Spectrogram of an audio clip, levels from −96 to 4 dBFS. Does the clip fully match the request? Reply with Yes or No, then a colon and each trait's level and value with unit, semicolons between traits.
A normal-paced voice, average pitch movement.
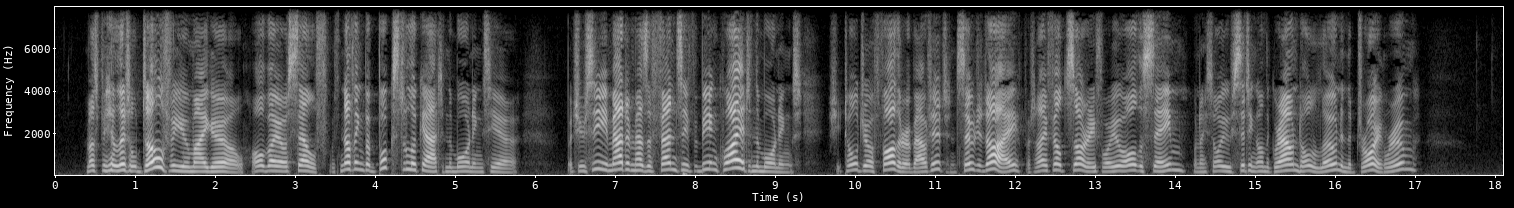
No: fast, 230 wpm; average, 4.7 semitones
